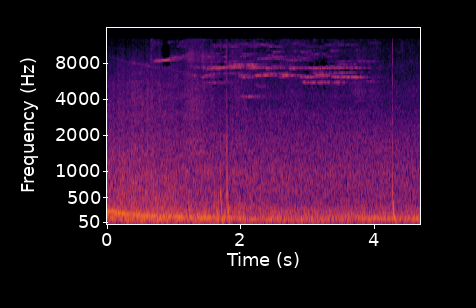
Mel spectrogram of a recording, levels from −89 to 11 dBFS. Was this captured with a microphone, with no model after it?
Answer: yes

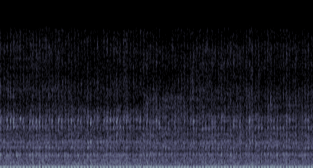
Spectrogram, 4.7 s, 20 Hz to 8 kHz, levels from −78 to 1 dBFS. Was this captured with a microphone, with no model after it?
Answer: yes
